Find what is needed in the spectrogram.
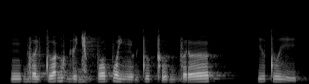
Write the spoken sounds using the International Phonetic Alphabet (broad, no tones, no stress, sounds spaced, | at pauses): ŋ i ɡ w ə j tʷ ɑ ɡ o ɡ ɾ ə ɟ o ɡ p o p o j ŋ ɵ ɡ tʷ i kʼ u ɡ b ɵ ɾ ɵ | i tʷ i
